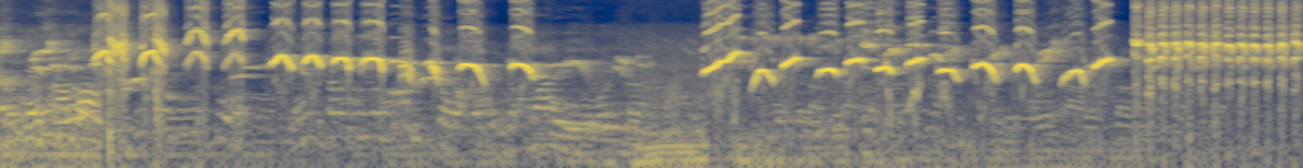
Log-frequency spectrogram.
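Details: Lure song of a greater green leafbird, played to rouse silent or freshly moulted leafbirds. It has looping whistles, chopped upswept notes and a steady row of level notes, then ends in a very rapid buzzing trill.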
